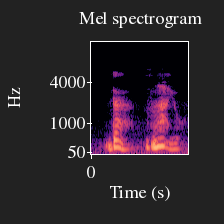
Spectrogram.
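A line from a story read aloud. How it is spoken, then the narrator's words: Soft reply. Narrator (Russian): мягко ответил он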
